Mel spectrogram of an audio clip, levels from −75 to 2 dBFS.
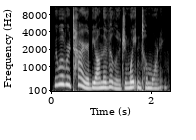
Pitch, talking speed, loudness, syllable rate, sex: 215 Hz, 250 wpm, -15 LUFS, 7.1 syllables/s, female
